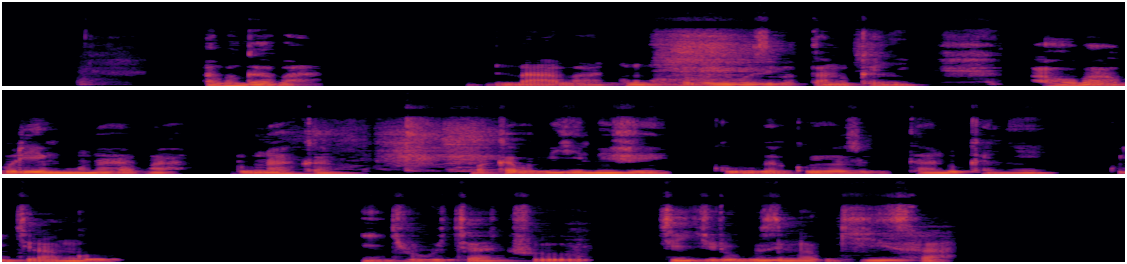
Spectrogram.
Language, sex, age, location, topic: Kinyarwanda, male, 25-35, Kigali, government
